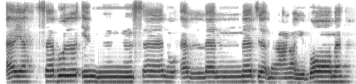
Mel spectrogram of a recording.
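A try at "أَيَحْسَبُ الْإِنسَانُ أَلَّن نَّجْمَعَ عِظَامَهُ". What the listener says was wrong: sama jimnya juga. Jangan tapi najma'a. Jadi qalqalah sughra, qalqalah yang wasal, jangan diputus suaranya. Najma'a.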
